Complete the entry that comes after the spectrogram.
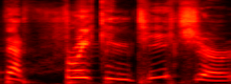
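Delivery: retold angry blast at the teacher; angry outburst. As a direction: spit out the words at the teacher.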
